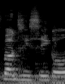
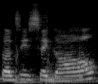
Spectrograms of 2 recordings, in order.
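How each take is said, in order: First: The surname is said like Siegel. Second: The surname is said like Seagal. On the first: The speaker calls it right. "It's pronounced the way that it's spelled, which is Siegel" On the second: The speaker calls it wrong. "I thought that his name was Seagal. It was pronounced Bugsy Seagal, um, but it's not"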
